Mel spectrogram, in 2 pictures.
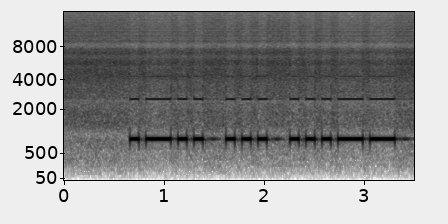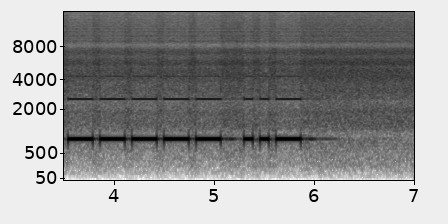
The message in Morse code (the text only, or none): LS30U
